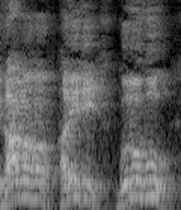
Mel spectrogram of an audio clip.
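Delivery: ramaha, harihi, guruhu; visarga echoes. Shown as a demonstration. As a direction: model the three endings carefully. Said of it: "मैं आपको बता रहा हूं".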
